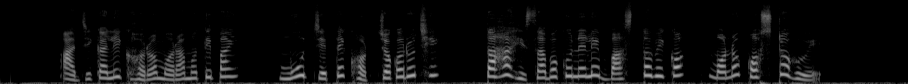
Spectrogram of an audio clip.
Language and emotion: Odia, sad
